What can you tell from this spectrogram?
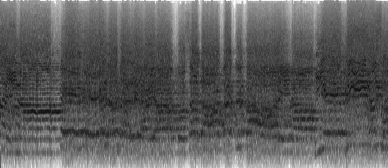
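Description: A group of men singing a naat in chorus, holding long chanted lines.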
